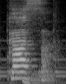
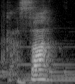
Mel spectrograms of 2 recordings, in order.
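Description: First: The stress is on the first syllable. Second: The stress is on the second syllable. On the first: "el acento es en la K" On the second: "Si nosotros cambiáramos el acento al sa, diríamos casa"

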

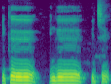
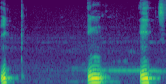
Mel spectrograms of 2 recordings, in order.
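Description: First: Each consonant ends with an added u vowel. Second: Each consonant stops short with no vowel after. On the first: The speaker calls it wrong. "தயவுசெய்து அப்படி உச்சரிக்காதீங்க" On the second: The speaker calls it right. "மெய் எழுத்துக்களை சொல்லும் போது, இக் இங் இச் இஞ்ச் அப்படி தான் சொல்லுவோம்"

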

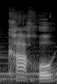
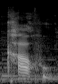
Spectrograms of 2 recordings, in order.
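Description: First: The final vowel sounds like o. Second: The final vowel sounds like u. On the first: "em vez de carro" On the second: "eles pronunciam o O ao final de uma palavra como U"

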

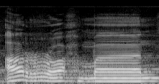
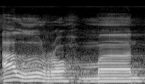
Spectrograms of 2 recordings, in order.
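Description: First: The l merges into a doubled r sound. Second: An l sound is heard before the r. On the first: This is how the word is actually recited. "membacanya Ar-Rahman" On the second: This is how the word is written. "Tulisannya Al-Rahman"

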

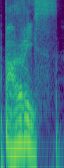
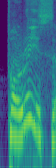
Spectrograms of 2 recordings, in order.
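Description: First: The first vowel sounds like 'a'. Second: The first vowel sounds like 'o'. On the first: This is how Russians actually say it. The speaker calls it right. "俄文其实念巴利斯" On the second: This follows the written spelling. The speaker calls it wrong. "但是你拼的时候还是Boris"

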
